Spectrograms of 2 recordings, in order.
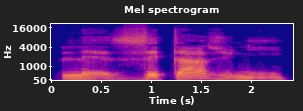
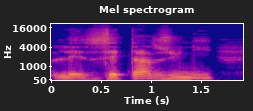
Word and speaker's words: les États-Unis: les États-Unis attention liaison les États-Unis le T se prononce pas le S fait la liaison ici le S ne se prononce pas les États-Unis c'est comme si on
